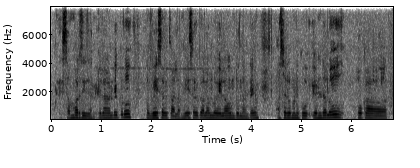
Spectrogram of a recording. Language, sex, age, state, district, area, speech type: Telugu, male, 18-30, Telangana, Ranga Reddy, urban, spontaneous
